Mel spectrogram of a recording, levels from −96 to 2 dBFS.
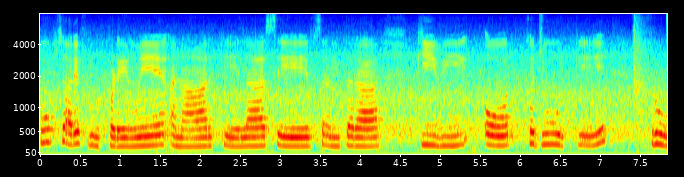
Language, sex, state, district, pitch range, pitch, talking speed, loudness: Hindi, female, Bihar, Madhepura, 190-220 Hz, 200 Hz, 120 wpm, -15 LUFS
